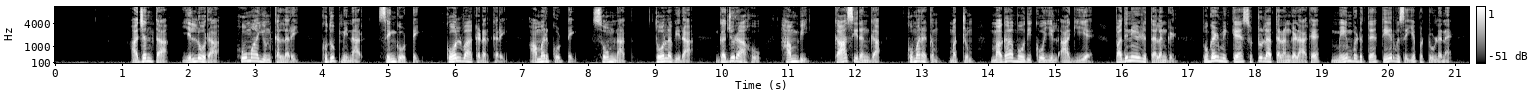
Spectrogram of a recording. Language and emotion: Tamil, neutral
